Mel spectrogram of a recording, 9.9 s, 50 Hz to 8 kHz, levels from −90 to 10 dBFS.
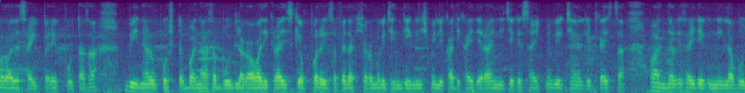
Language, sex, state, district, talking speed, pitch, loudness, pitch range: Hindi, male, Bihar, Madhepura, 260 wpm, 110 Hz, -18 LUFS, 110-115 Hz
